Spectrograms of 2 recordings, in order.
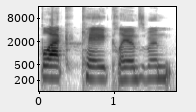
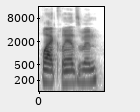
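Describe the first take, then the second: First: An extra K sound comes before Klansman. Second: No extra K sound comes before Klansman. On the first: The speaker calls it wrong. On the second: The speaker calls it right.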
